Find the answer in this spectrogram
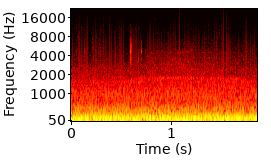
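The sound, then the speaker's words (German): Steady, deep road rumble from inside a moving car on a North Frisian country road in Germany, a constant low drone of engine and tyres on the road with no voices. “Ich merke fast gar nicht den, die Straßenschäden hier auf der nordfriesischen Landstraße.”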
